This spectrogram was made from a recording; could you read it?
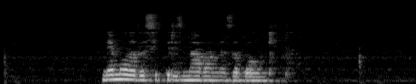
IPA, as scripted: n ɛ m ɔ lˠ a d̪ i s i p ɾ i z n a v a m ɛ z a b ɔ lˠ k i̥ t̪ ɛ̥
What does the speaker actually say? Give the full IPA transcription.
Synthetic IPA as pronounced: n ɛ m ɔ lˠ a d̪ a s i p ɾ i z n a v a m ɛ z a b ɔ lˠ k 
